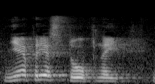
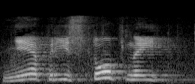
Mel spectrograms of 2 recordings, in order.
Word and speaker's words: неприступный: Надо грамотно произносить, слышу многие, неприступный, неверно, неприступный. Будьте любезны говорить правильно.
